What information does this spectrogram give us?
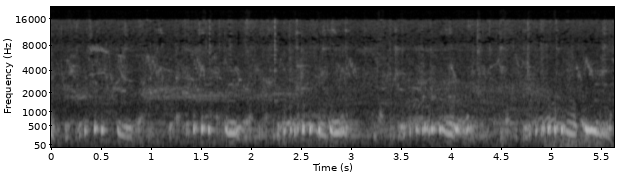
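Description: Pigeons give low, throaty cooing in rolling bursts about every second, several birds overlapping into a steady murmur.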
